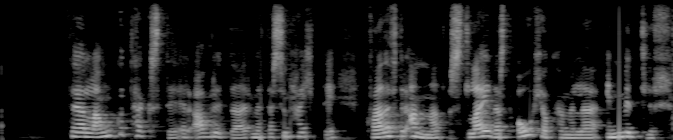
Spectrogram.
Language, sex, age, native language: Icelandic, female, 40-49, Icelandic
